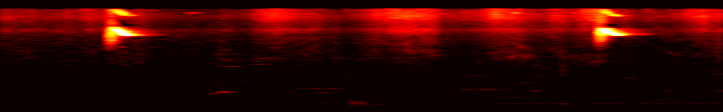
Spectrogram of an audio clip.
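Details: Bird chirping: two short, very high, thin chirps, each sliding quickly downward, spaced about two and a half seconds apart over a quiet hiss.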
